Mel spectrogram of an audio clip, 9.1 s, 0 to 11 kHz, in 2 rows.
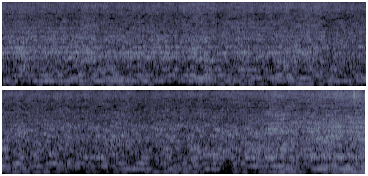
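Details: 1960s 16-inch Toastmaster box fan started up after storage since late 2022: steady low motor hum with soft even whoosh of air, no rattle or wobble; still runs good but owner says it needs cleaning and probably servicing.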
